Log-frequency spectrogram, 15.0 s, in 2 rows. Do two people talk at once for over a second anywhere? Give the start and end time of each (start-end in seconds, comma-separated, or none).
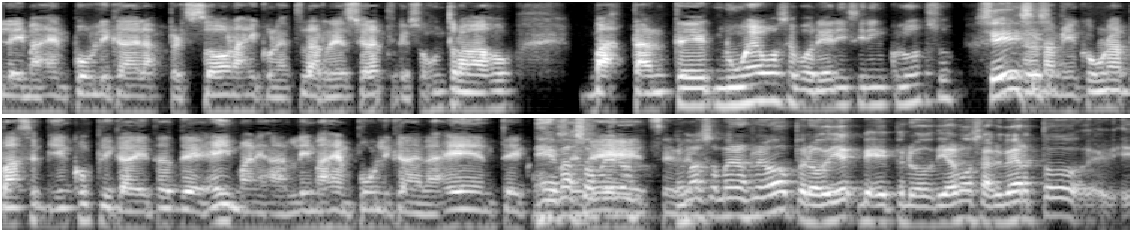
11.0-12.3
